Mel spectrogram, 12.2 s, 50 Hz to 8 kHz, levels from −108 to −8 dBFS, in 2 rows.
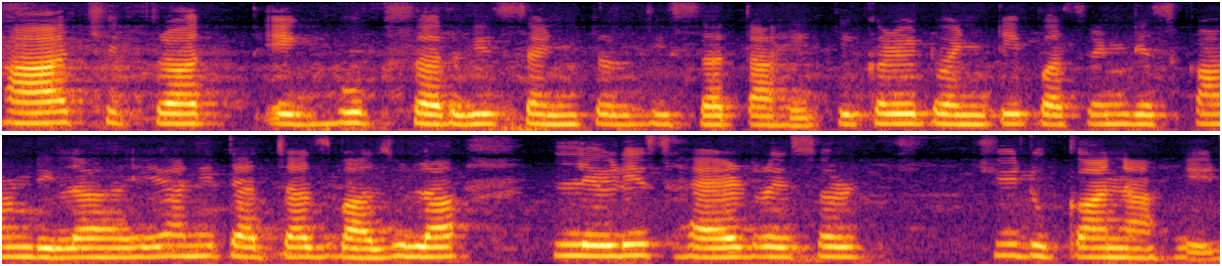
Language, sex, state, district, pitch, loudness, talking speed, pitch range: Marathi, female, Maharashtra, Pune, 225 Hz, -19 LUFS, 115 wpm, 215-230 Hz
